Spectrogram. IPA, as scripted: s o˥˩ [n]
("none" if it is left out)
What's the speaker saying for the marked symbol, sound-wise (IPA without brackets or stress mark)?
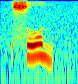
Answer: n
